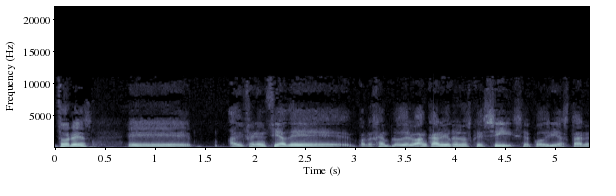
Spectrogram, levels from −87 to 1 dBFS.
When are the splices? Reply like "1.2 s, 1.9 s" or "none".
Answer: 4.0 s

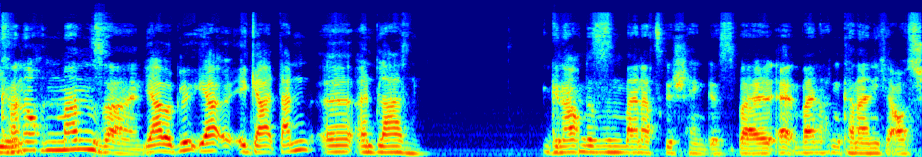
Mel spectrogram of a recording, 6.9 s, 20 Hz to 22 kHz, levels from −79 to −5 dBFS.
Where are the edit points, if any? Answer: 4.3 s

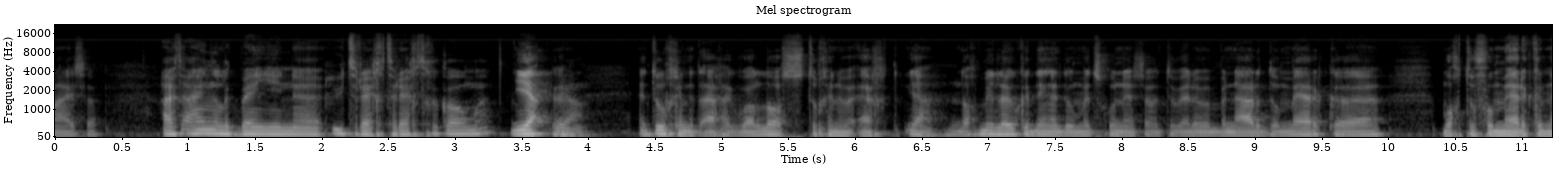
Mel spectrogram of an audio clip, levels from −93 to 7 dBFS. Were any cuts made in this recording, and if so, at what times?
3.7 s

